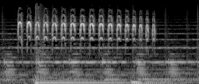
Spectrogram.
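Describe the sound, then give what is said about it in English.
A downy woodpecker calls in a rapid run of many high, sharp, evenly spaced notes lasting about a second and a half, over a steady low rumble. “That's the call of a downy woodpecker.”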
